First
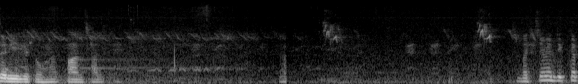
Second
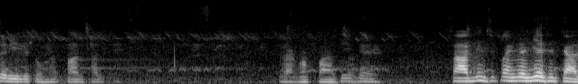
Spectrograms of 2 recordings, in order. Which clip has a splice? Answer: first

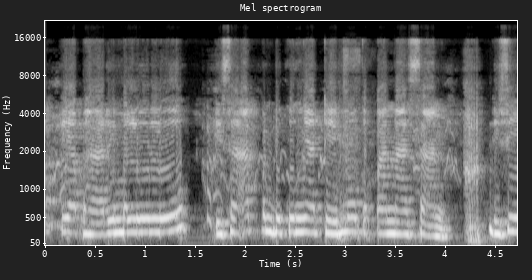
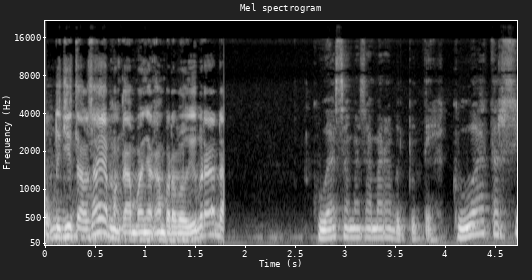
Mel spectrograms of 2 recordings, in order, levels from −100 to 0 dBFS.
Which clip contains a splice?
second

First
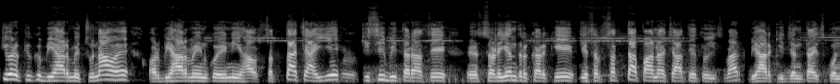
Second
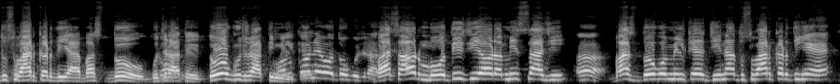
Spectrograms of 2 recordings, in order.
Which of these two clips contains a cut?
first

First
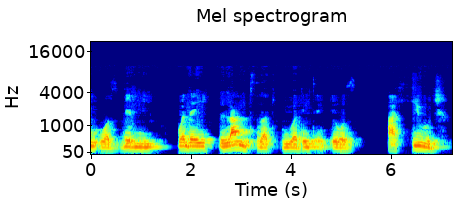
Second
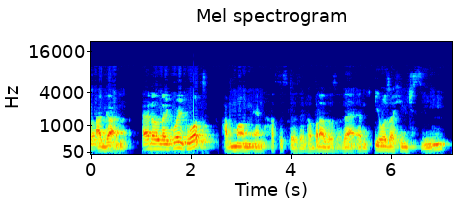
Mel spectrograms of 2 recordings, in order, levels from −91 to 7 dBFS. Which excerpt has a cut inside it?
second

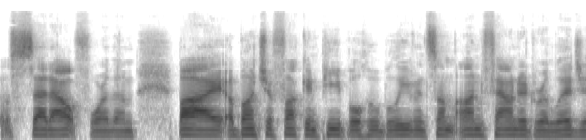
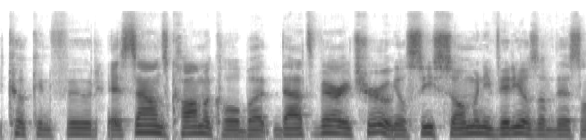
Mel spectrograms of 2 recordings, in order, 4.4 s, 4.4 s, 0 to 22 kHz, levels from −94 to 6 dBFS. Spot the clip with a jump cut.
second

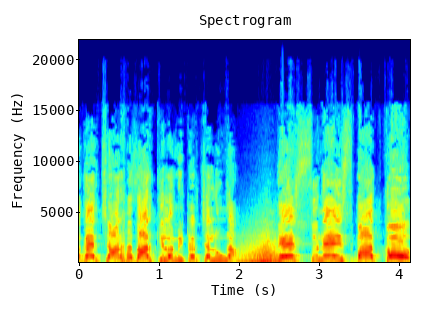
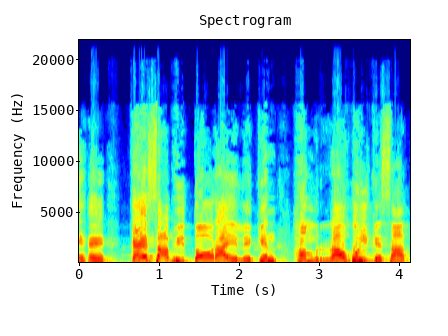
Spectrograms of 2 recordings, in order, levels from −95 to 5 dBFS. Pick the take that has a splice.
first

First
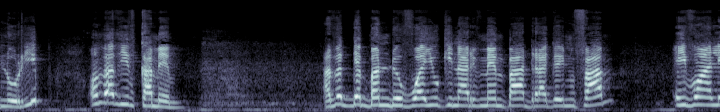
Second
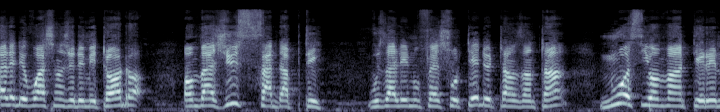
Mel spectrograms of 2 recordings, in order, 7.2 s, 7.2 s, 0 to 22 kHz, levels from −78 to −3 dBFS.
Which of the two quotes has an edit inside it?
second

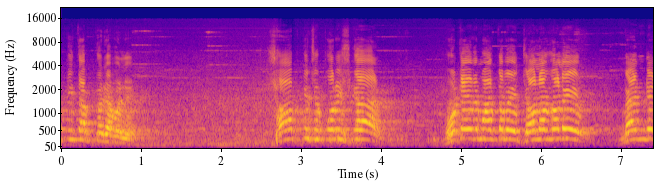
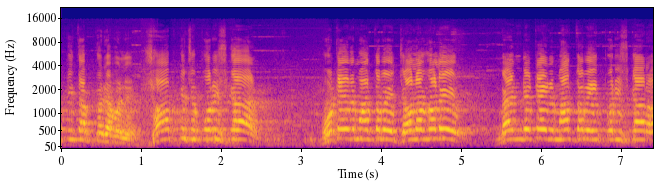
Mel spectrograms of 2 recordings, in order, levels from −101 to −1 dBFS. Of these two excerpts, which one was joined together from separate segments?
second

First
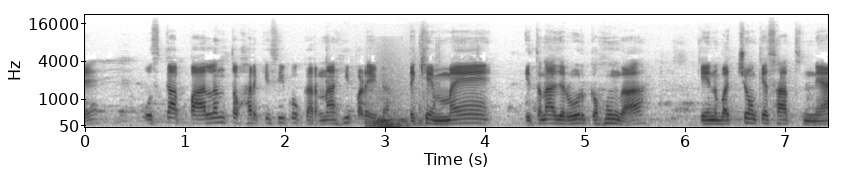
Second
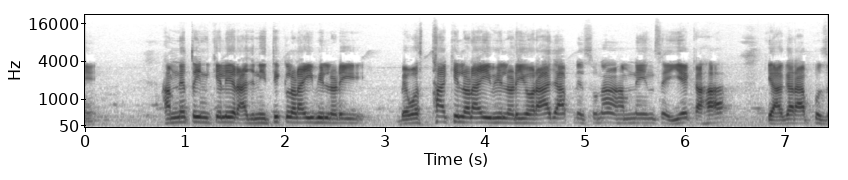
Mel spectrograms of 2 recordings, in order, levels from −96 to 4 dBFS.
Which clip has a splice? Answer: first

